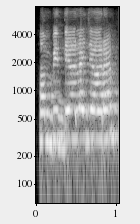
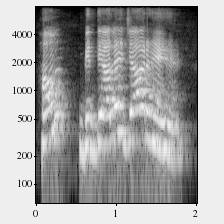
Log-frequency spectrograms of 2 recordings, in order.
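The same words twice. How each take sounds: First: It is said plainly with even stress. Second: The word हम is strongly stressed.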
